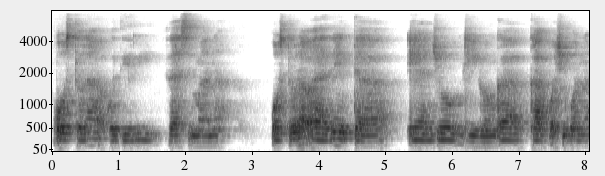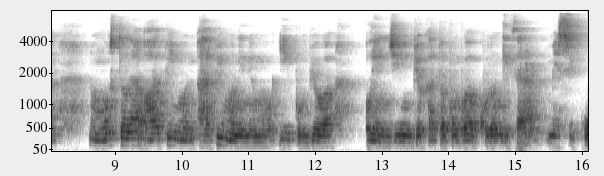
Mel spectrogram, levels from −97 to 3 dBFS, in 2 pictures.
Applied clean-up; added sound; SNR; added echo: none; none; none; reverberation time 0.6 s.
